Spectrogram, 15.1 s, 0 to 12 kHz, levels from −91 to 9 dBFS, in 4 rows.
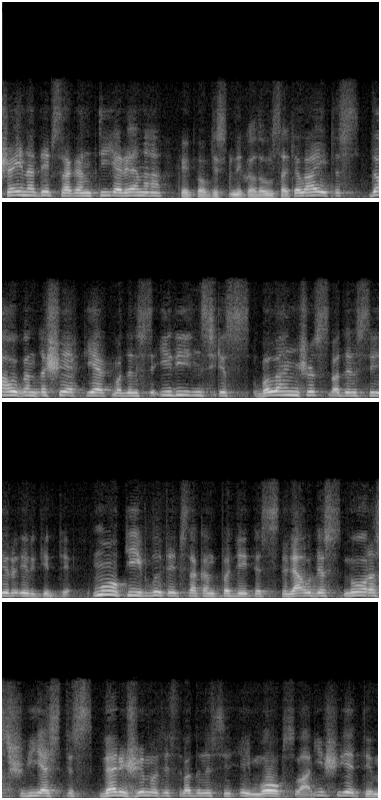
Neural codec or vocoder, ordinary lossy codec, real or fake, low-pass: codec, 16 kHz, 0.8 kbps, ZipCodec; AAC, 48 kbps; fake; 7.2 kHz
